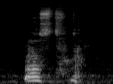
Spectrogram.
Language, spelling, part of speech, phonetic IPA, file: Polish, roztwór, noun, [ˈrɔstfur], LL-Q809 (pol)-roztwór.wav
